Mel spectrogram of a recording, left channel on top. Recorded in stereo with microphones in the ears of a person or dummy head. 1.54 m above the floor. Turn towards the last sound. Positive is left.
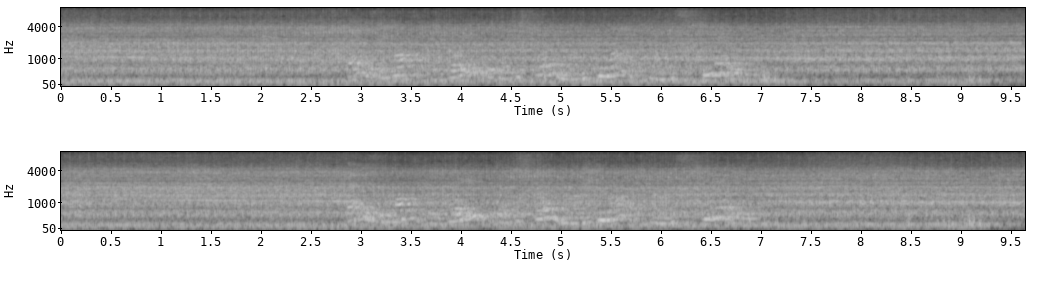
turn(degrees=-20)  # may be behind; listen again after turning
